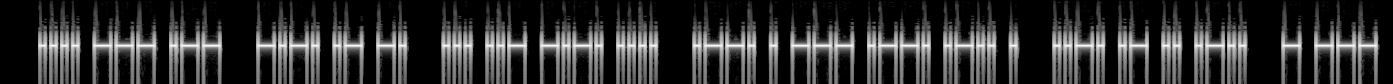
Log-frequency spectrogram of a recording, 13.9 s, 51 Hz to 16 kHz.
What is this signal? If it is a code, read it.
Morse code, heard as a keyed tone, about 22 wpm, 700 Hz. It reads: HOW CAN SUCH PEOPLE FAIL TO
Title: Sentences from Top 1100 Words 22wpm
